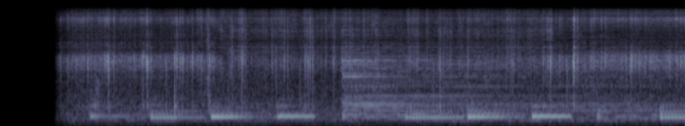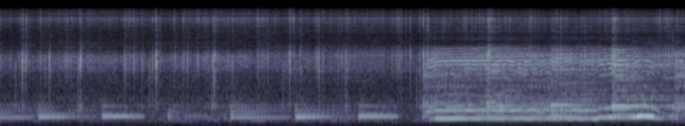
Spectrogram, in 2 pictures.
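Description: Instrumental song intro played from a lacquer acetate disc on a turntable, with a repeating figure of low notes over steady crackle and pops of surface noise. More instruments join about four and a half seconds in, and the arrangement swells louder about fifteen seconds in.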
